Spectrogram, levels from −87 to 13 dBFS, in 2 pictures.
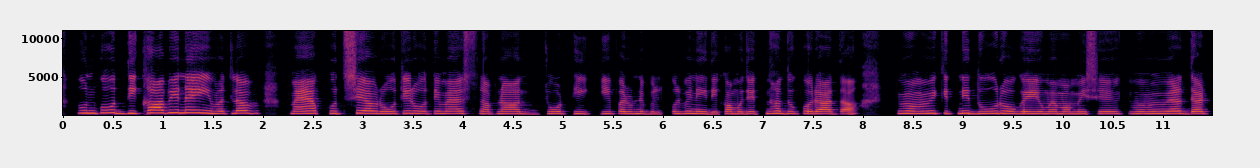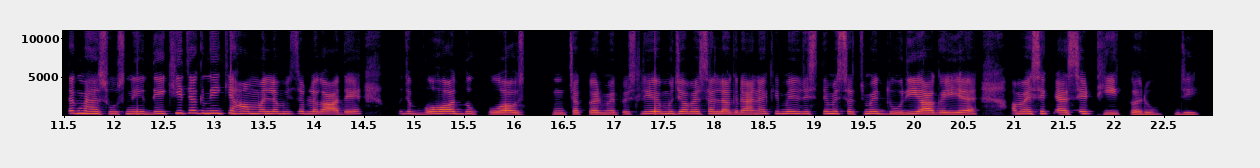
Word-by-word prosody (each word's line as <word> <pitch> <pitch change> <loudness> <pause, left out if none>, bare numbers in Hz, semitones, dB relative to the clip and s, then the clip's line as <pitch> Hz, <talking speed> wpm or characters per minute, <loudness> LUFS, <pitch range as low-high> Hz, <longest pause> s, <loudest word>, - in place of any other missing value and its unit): तो 350 - -3
उनको 345 +1 +2
वो 395 - +1 0.2
दिखा 365 +4 +8
भी 385 +1 +4
नहीं। 375 -2 +5
मतलब 315 +2 0 0.3
मैं 300 +2 +5
खुद 310 -4 -3
से 345 -2 0
अब 320 -1 +4
रोते-रोते 300 +1 -2
मैं 295 0 0
स 300 0 -13
अपना 275 +1 -1 0.3
चोट 275 -1 -2
ठीक 270 -3 -3
की 275 +1 -3
पर 280 +1 -3
उन्होंने 280 +1 -1
बिल्कुल 255 +3 -6
भी 300 +2 -1
नहीं 280 -2 +1
दिखा। 245 +2 -2
मुझे 260 0 -2
इतना 300 +4 -1
दुःख 285 -1 -4
हो 290 - +1
रहा 275 -1 +4
था 270 +1 -3 0.4
कि 310 - -7
मैं 315 0 +3
मम्मी 310 +1 +1
कितनी 310 +1 -1
दूर 295 +3 0
हो 295 -2 +1
गई 275 0 +1
हूँ 270 0 -1
मैं 270 - -1
मम्मी 260 0 -2
से, 270 +1 -3
कि 270 0 -17
मम्मी 275 +1 -1
मेरा 300 +1 +2
दर्द 275 0 0
तक 325 - 0
महसूस 270 -5 +1
नहीं 265 0 -1
देखी 280 +6 -2
तक 355 - 0
नहीं 325 0 +2
कि 330 - -3
हाँ, 295 -2 +2
मलहम 275 -1 +1
ये - - -5
सब 285 +1 -5
लगा 255 -1 +3
दें। 250 +1 -3
मुझे 275 -1 -13
बहुत 265 +4 +3
दुःख 255 -1 -5
हुआ 240 -1 +4
उस 230 -1 -3 0.4
चक्कर 235 -2 -2
में 235 +1 -4
तो 250 - -9
इसलिए 260 +2 0
मुझे 265 +1 0
अब 265 -1 +1
ऐसा 265 +1 -1
लग 250 -1 +2
रहा 240 -1 0
है 235 - -2
ना 255 +1 -2
कि 275 +2 -8
मेरे 275 +1 0
रिश्ते 265 +2 -4
में 290 +1 +2
सच 265 -2 -5
में 275 -1 +1
दूरी 245 +1 0
आ 240 -1 +7
गई 235 -1 0
है। 230 +2 +2 0.4
अब 245 - -4
मैं 255 - +2
इसे 260 +3 -1
कैसे 245 +1 0
ठीक 235 0 -2
करूँ? 205 0 -2 0.2
जी। 210 0 -6
275 Hz, 240 wpm, -25 LUFS, 255-295 Hz, 0.4 s, दिखा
